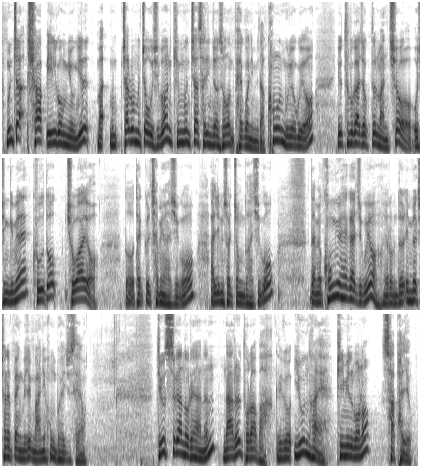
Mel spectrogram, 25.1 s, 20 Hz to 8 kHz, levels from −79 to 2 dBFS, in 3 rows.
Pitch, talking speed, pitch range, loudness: 140 Hz, 265 characters per minute, 120-175 Hz, -15 LUFS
